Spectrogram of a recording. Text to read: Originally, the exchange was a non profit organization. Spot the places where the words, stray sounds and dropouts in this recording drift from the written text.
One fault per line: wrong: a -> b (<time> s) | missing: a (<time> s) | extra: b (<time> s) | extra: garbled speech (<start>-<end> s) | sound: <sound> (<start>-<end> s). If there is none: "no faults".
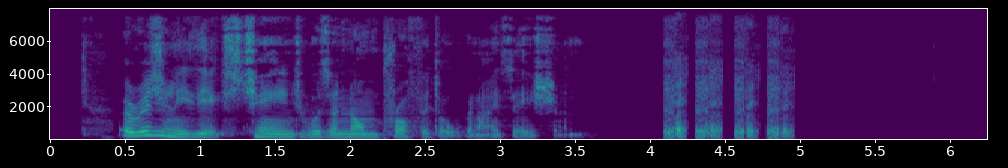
sound: laugh (4.1-5.0 s)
